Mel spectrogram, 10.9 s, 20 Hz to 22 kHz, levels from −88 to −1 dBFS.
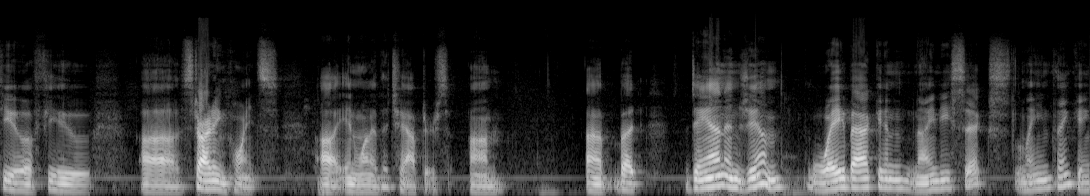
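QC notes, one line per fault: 0.77 to 0.91 s, burst of packet loss: a run of consecutive packets went missing or arrived too late for playback, leaving a hole of about 120 ms. The receiver's concealment filled the gap by extending the last decoded sound and attenuating it as the gap went on, so there is no dead silence, just a smeared, decaying continuation. Playback then resumes further along, and the 120 ms of audio that belonged in the gap is gone.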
